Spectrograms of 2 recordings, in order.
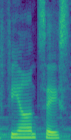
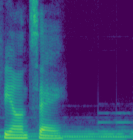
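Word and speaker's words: fiancé: And if you're wondering if these two words have different pronunciations, the answer is no.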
